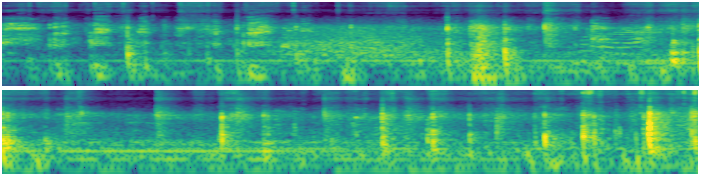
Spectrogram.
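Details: Indoor dog grumbling, annoyed at its owner for not being allowed to bark at grandpa: low, drawn-out moaning tones and whiny murmurs, with a person speaking and handling noises in a small room.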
